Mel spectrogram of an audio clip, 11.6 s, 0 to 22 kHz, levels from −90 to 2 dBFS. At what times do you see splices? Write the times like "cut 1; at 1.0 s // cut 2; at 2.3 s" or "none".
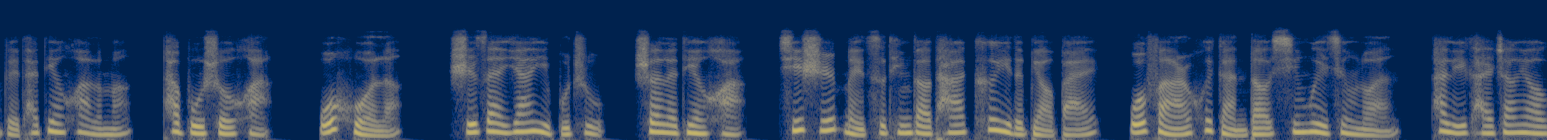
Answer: cut 1; at 5.7 s // cut 2; at 10.6 s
